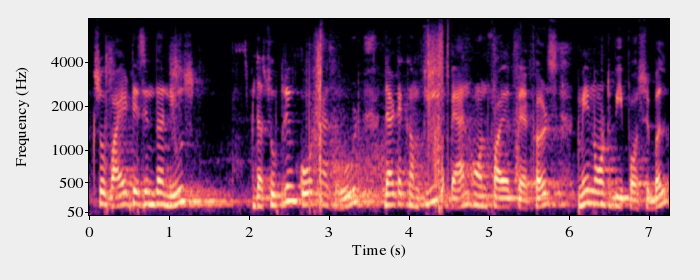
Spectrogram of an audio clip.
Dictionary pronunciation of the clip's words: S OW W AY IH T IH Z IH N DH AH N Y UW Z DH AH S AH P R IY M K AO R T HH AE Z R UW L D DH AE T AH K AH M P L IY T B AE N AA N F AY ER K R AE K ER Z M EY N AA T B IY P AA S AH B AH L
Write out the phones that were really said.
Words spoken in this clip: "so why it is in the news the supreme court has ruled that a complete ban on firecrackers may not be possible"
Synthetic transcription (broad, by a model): S OW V AY IH T IH Z IH N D AH N Y UW Z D AH S AH P R IY M K AO R T HH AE Z R UW L D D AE T AH K AH M P L IY T B AE N AA N F AY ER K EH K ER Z M EY N AA T B IY P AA S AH B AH L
